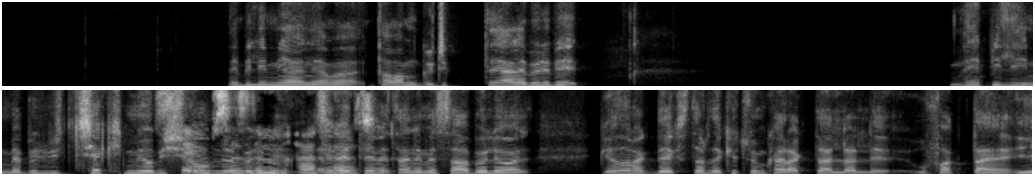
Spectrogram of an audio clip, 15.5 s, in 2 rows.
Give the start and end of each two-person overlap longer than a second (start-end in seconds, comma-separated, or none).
8.9-10.4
